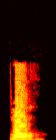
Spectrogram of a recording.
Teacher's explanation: আমি কফের যে উচ্চারণ রয়েছে ঠিক একই জায়গা থেকেই ধাক্কা দিয়ে জীভের গোড়া তার উপরের তালুর সাথে লাগিয়ে তাহলে ধাক্কা দিয়ে আমরা পড়বো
